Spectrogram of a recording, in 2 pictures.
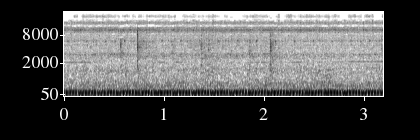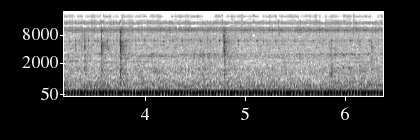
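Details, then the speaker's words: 1986.5 Toyota Supra MK3 with 2JZGTE VVTi swap and DIY cold-start air valve from Aristo parts: cold idle, no throttle, out of gear; steady even low rumble, no misses, knocks or hunting; healthy smooth six. "As you can see, it runs really nice and smooth. You know, I could do a remote start in this build if I wanted to, you know, and it would start reliably. It idles nice and smooth, has very smooth idle on cold starts."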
